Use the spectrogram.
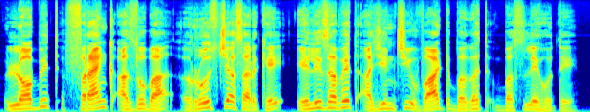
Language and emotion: Marathi, neutral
